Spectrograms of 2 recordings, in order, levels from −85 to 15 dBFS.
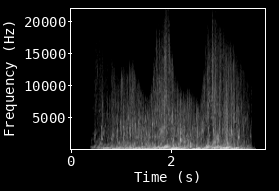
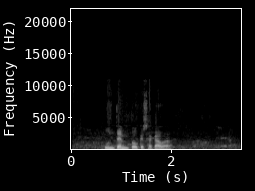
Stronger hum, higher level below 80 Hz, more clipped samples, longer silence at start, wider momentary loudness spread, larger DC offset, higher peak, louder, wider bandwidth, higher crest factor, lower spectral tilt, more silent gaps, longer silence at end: neither; first, -28 dBFS vs -52 dBFS; neither; second, 0.55 s vs 0.7 s; first, 15 LU vs 12 LU; neither; first, 0 dBFS vs -8 dBFS; first, -16 LUFS vs -26 LUFS; first, 14.5 kHz vs 9 kHz; second, 16 dB vs 22 dB; about the same, -8 dB/octave vs -8 dB/octave; neither; about the same, 0.35 s vs 0.3 s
